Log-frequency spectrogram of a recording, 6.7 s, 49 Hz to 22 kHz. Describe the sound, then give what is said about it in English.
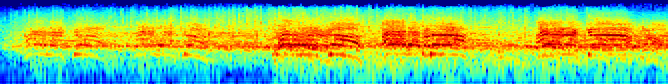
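A large crowd of onlookers in the 1975 crime drama Dog Day Afternoon cheers and shouts for Al Pacino's character in a dense, continuous roar, with many overlapping voices rising in louder swells around the middle and end. “They cheer him because there was sympathy for the inmates in the Attica uprising 4 years earlier.”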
